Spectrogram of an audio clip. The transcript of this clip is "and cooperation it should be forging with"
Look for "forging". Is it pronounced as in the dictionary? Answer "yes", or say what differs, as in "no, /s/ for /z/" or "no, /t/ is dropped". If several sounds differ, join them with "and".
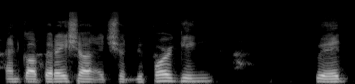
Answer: no, /p/ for /f/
